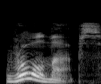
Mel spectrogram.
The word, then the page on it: rollmops: British English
